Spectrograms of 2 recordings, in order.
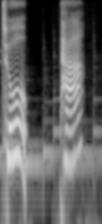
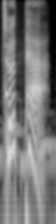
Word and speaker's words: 좋다: 좋다, 좋다, 좋다, 좋다.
